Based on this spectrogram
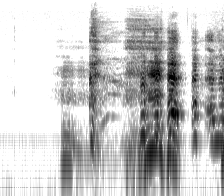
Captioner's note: laughs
